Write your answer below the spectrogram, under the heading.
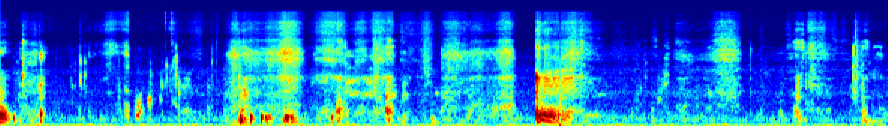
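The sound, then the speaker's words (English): Chewing and rasping mouth noises right at a microphone, mixed with wheezy breaths and throat-clearing, in uneven bursts that grow louder near the middle and then settle into quieter smacks, with no talk. “He comes out, he's chewing”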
